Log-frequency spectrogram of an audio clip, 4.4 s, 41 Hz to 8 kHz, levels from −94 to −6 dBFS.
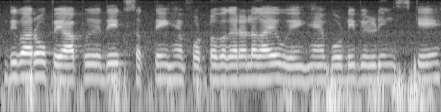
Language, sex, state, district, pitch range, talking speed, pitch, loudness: Hindi, female, Haryana, Jhajjar, 185-200 Hz, 190 wpm, 190 Hz, -16 LUFS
